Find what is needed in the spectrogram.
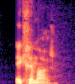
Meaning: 1. skimming, creaming off 2. price skimming
- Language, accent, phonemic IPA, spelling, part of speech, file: French, France, /e.kʁe.maʒ/, écrémage, noun, LL-Q150 (fra)-écrémage.wav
